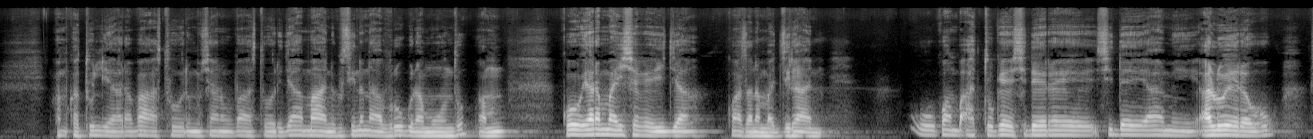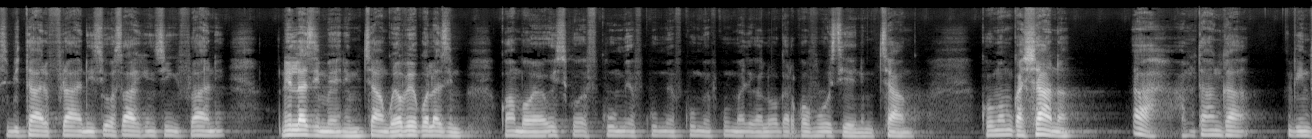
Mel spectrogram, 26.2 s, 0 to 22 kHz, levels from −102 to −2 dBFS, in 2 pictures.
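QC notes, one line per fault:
No faults heard anywhere in the speech.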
